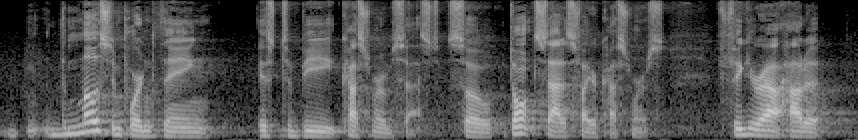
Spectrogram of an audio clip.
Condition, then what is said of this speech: None; typical speech.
